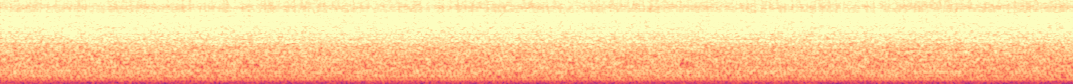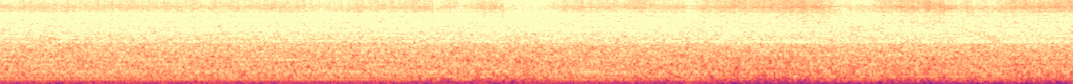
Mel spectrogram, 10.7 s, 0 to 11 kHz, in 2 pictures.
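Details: Husqvarna LGT2654 mower small V-twin after new fuel lines and tank, varnished carb, no voltage regulator fitted: steady even hum, constant drone, no stumbling or surging; running normally.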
